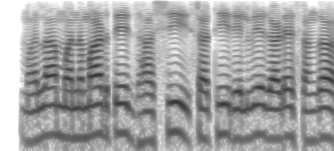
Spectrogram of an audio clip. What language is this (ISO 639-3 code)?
mar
